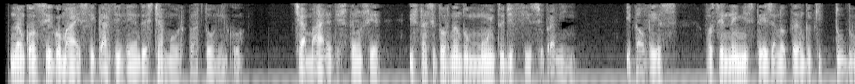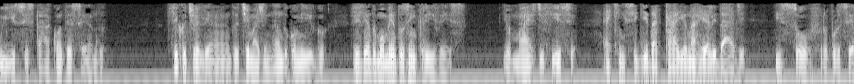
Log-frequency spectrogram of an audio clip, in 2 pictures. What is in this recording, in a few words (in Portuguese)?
VAMOS TENTAR, Românticas, masc; PERGUNTA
